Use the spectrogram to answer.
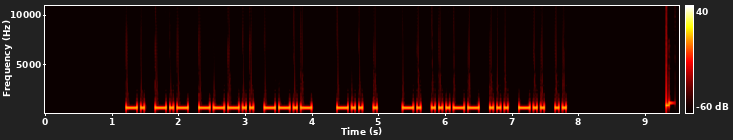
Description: Morse code, heard as a keyed tone, about 22 wpm, 700 Hz. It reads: NK8Q DE N3SDI
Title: USA Callsign DE Callsign 22wpm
